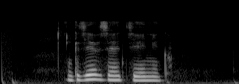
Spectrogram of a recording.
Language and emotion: Russian, neutral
